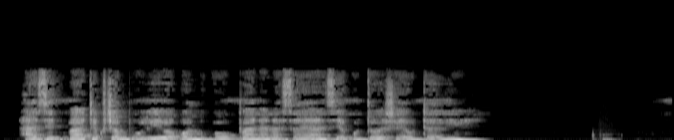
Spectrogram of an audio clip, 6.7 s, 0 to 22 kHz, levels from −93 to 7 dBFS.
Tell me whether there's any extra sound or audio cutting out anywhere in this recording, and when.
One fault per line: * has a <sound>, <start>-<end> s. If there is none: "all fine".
* has a thud, 5.9-6.2 s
